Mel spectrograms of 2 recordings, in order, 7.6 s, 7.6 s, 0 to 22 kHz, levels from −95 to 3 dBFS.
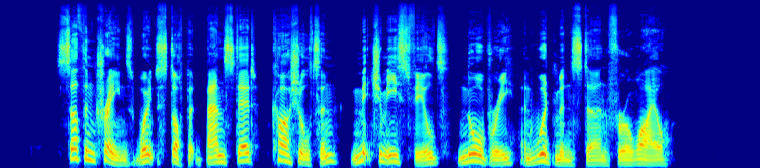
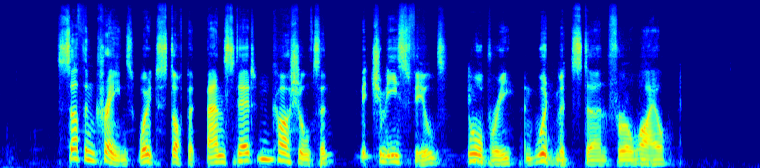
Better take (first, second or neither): first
